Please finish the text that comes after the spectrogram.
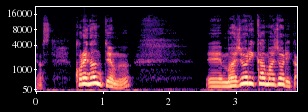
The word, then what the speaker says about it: マジョリカマジョリカ: せるお願いしますこれなんて読むマジョリカマジョリカ 9 常識だはこんなもね今なおいあのマジョリカなマジョリカマジョリカ a 家上だなあぶね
